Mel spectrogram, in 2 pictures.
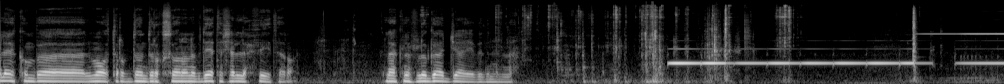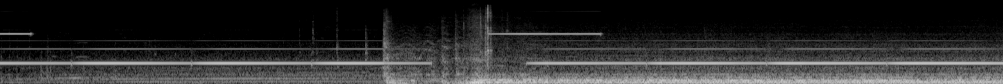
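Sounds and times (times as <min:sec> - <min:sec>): high warning tone: 0:06.7 - 0:20.0
car engine running: 0:10.4 - 0:20.0
starter cranking engine: 0:13.9 - 0:16.2.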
